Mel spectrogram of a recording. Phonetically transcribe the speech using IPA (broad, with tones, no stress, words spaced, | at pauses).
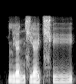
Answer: ljɛ˨˩nɕjɛ˨˦ t͡ɕʰi˨˦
